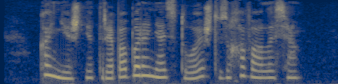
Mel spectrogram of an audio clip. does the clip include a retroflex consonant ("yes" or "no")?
yes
